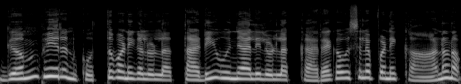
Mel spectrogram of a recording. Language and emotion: Malayalam, happy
